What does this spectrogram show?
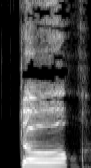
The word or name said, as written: to'q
